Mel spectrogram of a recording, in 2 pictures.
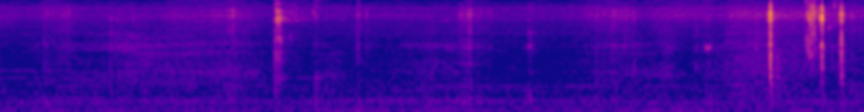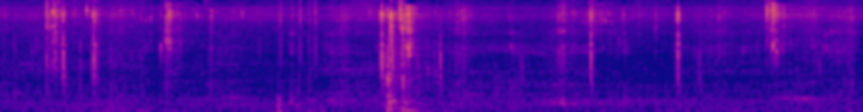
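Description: A person chewing raw carrot and celery with the mouth close to the microphone: faint, irregular crunches, louder in a cluster about three seconds in and again just before five seconds.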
